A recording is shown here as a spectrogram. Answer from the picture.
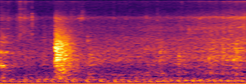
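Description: A steady low mechanical hum in the background, with a brief whoosh about half a second in.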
